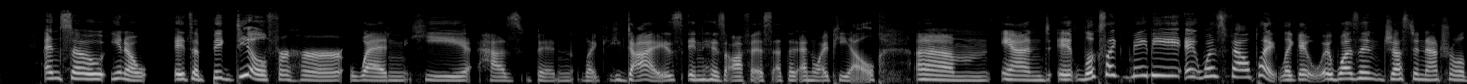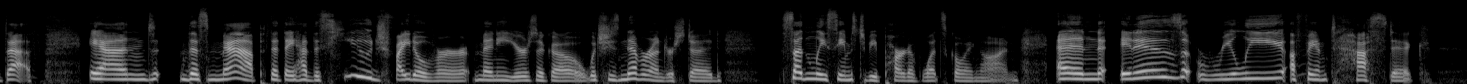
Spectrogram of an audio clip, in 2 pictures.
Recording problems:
none

